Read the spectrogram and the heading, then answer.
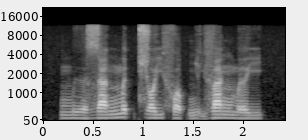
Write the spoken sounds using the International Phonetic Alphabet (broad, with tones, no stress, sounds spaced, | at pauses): m ɨ̤˨˩ ə̯ z a˨˦ n m ə˦˥ t̚ t͡ɕ ɔ˧ j f ɔ˨˩ p̚ ɲ ə̰˧˨ j v a˧ ŋ m ə˧ j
